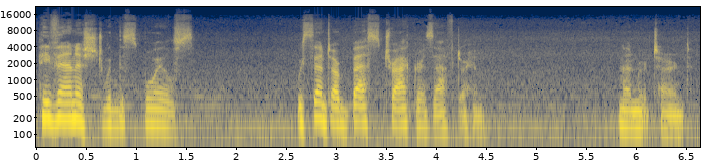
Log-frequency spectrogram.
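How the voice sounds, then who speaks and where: Game shaman: devout and earnest, voice on the higher side, formal measured delivery, music underneath. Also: lively intonation. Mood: grave, measured. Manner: measured, formal, reverent phrasing. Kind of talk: dramatic video game cutscene acting.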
